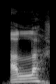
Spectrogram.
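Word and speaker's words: اللَّهُ: অথবা পেশ থাকবে তখন আল্লাহ শব্দের লামকে মোটা করে উচ্চারণ করতে হবে যেমন এখানে আল্লাহু আল্লাহু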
